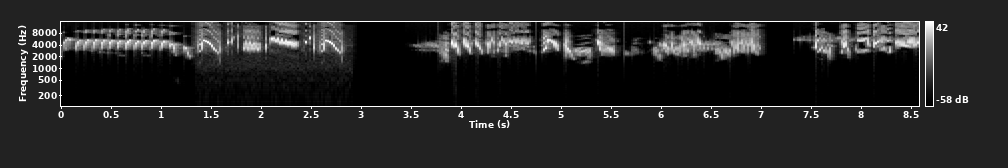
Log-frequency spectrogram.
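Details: Calandra lark opening with a fast, even trill of rising notes, then sharp arching whistles and buzzy twitters, pausing half a second before resuming its varied high chatter.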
